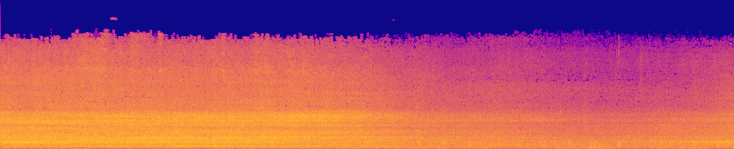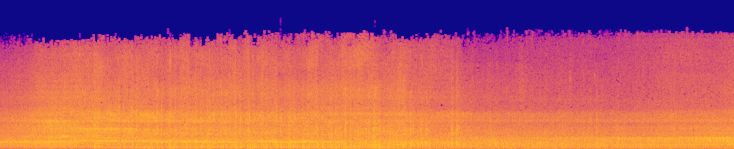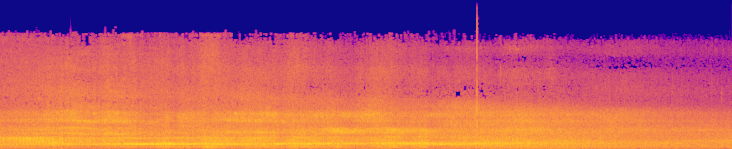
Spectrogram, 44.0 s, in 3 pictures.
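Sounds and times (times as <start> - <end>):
train wheels rumbling on rails: 0.0 - 44.0
clickety-clack over rail joints: 10.8 - 12.8, 16.4 - 26.8.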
